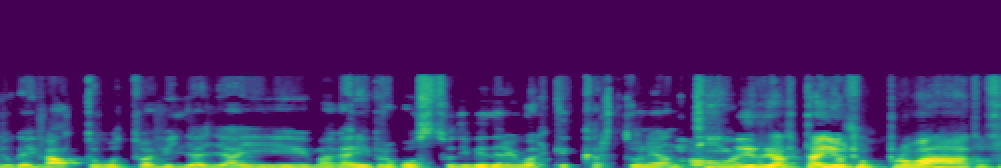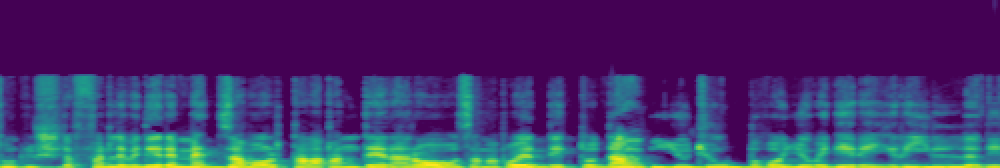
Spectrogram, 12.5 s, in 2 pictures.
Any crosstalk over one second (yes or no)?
no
